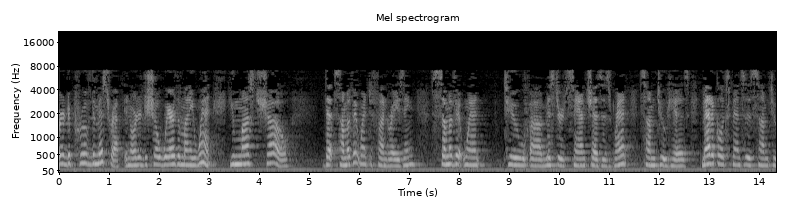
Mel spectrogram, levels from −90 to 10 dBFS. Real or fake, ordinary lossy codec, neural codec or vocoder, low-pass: real; MP3, 64 kbps; none; 7.2 kHz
